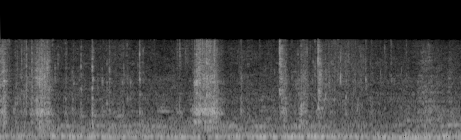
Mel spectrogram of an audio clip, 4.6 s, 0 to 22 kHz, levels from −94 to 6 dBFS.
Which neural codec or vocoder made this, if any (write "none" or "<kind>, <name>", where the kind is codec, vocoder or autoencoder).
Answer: vocoder, BigVGAN v2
